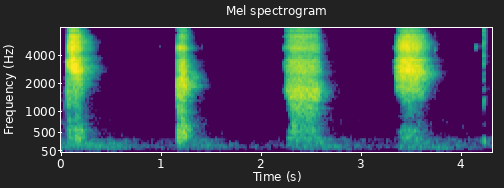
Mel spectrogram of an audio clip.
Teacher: todas las palabras acaban en un sonido sin voz, como ch, k, f, sh. Con estos sonidos no usas tu voz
